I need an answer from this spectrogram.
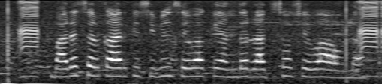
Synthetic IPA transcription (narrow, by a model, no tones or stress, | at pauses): bʱaɾət̪səɾkaɾkesiʋilseʋakeənd̪əɾːad͡ʒsoseʋaːʋla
